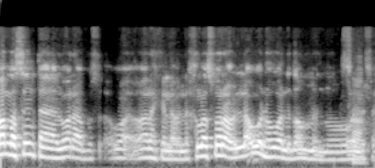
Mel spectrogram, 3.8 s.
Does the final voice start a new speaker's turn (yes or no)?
yes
